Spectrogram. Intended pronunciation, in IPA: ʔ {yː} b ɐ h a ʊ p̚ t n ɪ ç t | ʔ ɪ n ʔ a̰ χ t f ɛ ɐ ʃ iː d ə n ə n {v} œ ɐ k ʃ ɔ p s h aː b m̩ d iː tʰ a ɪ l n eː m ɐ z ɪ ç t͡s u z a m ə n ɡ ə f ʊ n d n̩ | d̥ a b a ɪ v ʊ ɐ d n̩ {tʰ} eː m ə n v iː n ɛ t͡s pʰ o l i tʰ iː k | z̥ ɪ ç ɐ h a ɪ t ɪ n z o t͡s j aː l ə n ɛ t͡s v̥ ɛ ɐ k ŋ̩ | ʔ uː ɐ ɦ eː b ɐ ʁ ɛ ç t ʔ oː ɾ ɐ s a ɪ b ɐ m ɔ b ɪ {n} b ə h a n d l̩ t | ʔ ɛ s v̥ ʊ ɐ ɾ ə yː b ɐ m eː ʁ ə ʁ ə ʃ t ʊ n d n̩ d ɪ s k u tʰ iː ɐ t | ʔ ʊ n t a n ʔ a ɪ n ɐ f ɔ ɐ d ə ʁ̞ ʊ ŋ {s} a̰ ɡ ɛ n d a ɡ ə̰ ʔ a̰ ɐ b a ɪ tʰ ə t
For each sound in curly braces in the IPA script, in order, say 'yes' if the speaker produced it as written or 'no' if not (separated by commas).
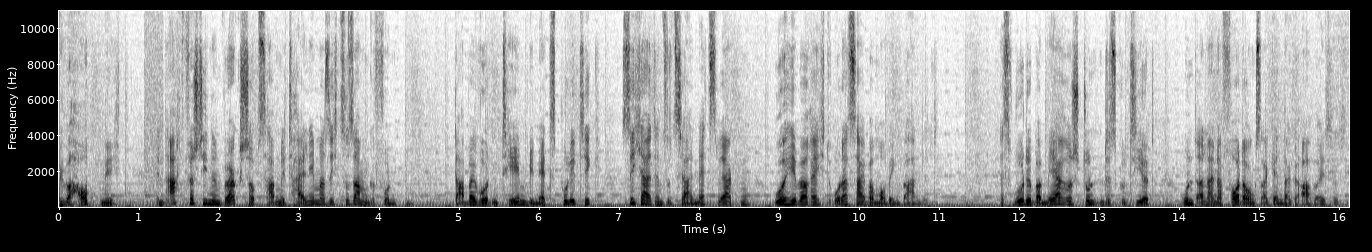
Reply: yes, yes, yes, no, yes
